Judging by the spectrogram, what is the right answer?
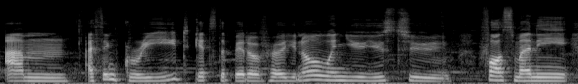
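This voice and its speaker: Calm actress explaining her character. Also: fairly low pitch, unhurried. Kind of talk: behind-the-scenes interview.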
